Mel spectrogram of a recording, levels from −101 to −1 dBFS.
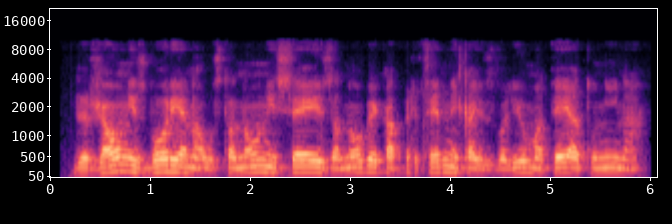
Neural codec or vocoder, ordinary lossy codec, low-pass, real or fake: none; Opus, 32 kbps; 9.9 kHz; real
